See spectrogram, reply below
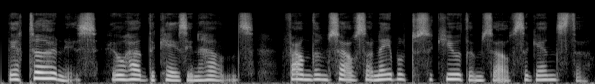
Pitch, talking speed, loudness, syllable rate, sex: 210 Hz, 160 wpm, -19 LUFS, 5.0 syllables/s, female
